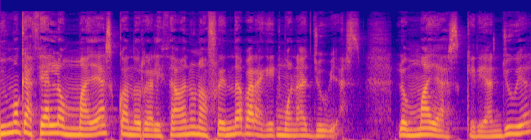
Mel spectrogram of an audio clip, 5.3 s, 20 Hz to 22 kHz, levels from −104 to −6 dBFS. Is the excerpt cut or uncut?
cut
